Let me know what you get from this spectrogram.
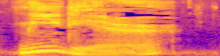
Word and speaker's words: meteor: M-E-T-E-O-R, 有两个发音 ,meteor, 或是 meteor. 两个发音都可以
